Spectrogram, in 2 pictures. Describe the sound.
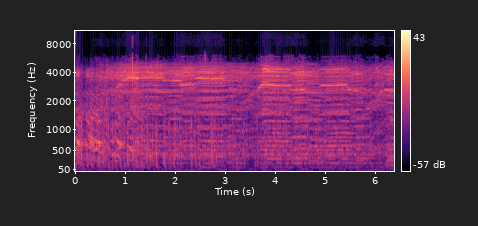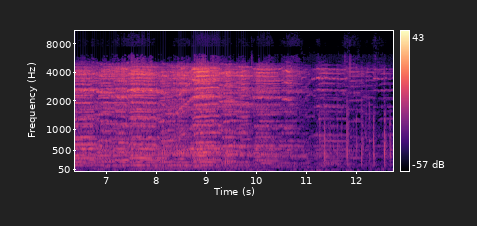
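Galloping horses as a sound effect in a western radio drama: a fast, continuous patter of hoofbeats that runs steadily for about eleven seconds, then breaks into scattered clops near the end.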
